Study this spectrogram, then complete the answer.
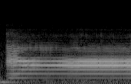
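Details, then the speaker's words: Panasonic RX-C100 boombox speaker during re-foaming, 100 Hz test tone: centered cone hums cleanly, then pushed off-center turns harsh, buzzy and raspy; voice coil rubbing in the magnet gap. "so you can hear right now it's centered but if I move it over"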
